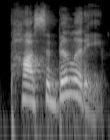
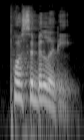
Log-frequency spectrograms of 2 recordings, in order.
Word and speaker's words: possibility: Possible, opportunity, possibility, possibility, and not possibility, naat, and not năət, kaa-fee, and not ʻkɔːfi,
